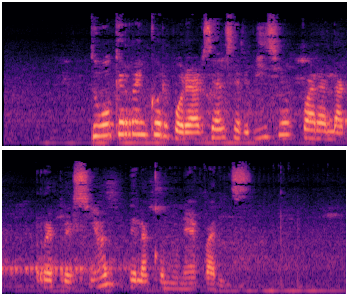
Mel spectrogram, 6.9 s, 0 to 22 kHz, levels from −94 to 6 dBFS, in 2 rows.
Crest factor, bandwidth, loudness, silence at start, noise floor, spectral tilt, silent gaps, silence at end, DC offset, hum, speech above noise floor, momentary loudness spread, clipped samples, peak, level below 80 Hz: 18 dB; 15.5 kHz; -19 LUFS; 0.9 s; -49 dBFS; -3.5 dB/octave; none; 0.7 s; under 0.1%; none; 31 dB; 15 LU; under 0.1%; -2 dBFS; -64 dBFS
